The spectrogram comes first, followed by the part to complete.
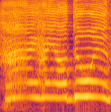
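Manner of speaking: squeaky, very high-pitched voice. Telling a story, speaker imitates a man greeting a group in a very high-pitched voice. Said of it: "he said it in like the highest pitch".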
